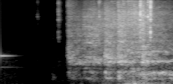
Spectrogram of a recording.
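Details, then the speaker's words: Old Naza Citra after repair of a damaged fuel injector wire (injector fuse kept blowing) and replacement of a failed electric fuel pump: a short crank, then it starts on the first try into a steady idle. The idle RPM is low, with a slight idling problem. "Kita sudah ganti elektrik pump motor dan kita try start lagi. Alhamdulillah oke sudah. Oke ya, one kick ya."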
